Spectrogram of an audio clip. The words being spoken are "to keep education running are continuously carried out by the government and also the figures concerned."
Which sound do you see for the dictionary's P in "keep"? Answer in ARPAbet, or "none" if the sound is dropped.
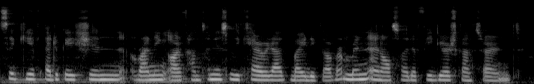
F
